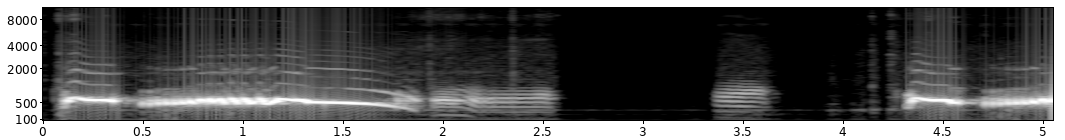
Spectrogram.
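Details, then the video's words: National champion white ringneck dove from 2022: one long throaty rolling coo sliding down at its close, soft buzzy trailing notes, a short quiet burst, then a fresh coo starting. "Masteran burung puter putih juara nasional 2022 merdu dan ampuh untuk pancingan"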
